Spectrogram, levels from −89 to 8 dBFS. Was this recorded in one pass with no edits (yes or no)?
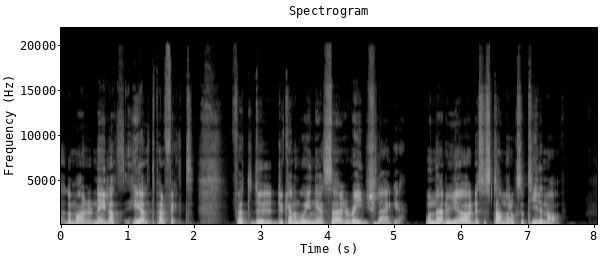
yes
